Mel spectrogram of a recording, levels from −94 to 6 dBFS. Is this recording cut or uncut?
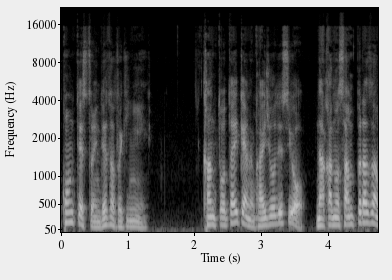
uncut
